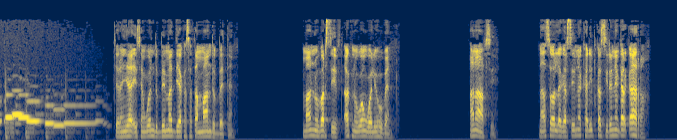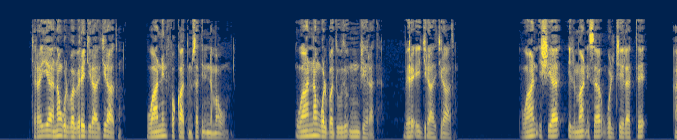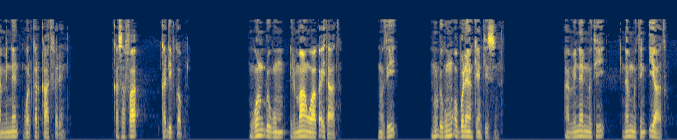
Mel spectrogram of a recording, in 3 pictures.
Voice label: teaching tape orma; bible lessons 97 98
